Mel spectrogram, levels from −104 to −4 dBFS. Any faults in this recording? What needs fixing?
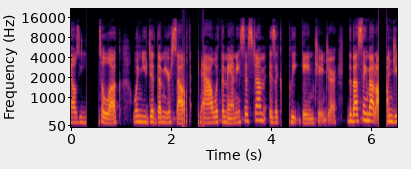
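The speech falls silent four times: 0.30 to 0.58 s, just before "to look when you"; 2.23 to 2.66 s, between "when you did them" and "with the", as scattered gaps totalling about 255 ms, the longest 116 ms; 4.21 to 4.39 s, after "system is a"; and 6.16 to 6.34 s. The holes have abrupt edges or a fade of a few milliseconds, and the audio resumes as if it had kept playing. This is a likely Bluetooth dropout: packets reached the headphones too late and were discarded. To prevent it, keep the source near the headphones and clear of 2.4 GHz interference, or use a wired connection.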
